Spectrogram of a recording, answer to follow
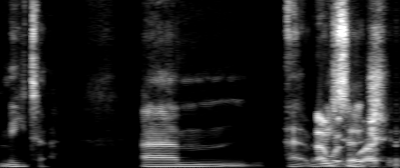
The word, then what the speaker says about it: METR: It's a research paper done by the Meter, METR, pronounced Meter.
